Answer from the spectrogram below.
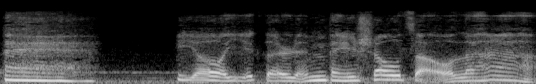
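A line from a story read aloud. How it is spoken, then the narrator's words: Sighing. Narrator (Chinese): 她就叹口气说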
